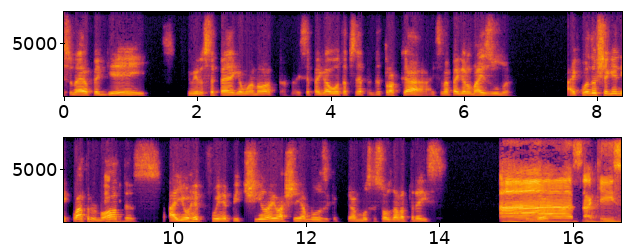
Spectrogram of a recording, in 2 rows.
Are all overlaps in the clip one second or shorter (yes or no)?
yes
